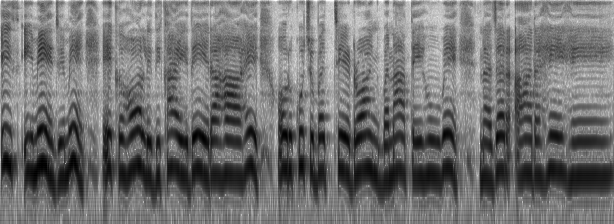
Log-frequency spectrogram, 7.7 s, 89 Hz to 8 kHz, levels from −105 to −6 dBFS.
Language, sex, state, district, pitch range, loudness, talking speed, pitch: Hindi, female, Rajasthan, Jaipur, 235-270 Hz, -15 LUFS, 150 wpm, 255 Hz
